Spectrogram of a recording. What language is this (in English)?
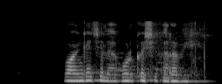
Marathi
